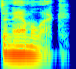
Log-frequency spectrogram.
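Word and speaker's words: Anammelech: Anamealch pronounced Anamech."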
